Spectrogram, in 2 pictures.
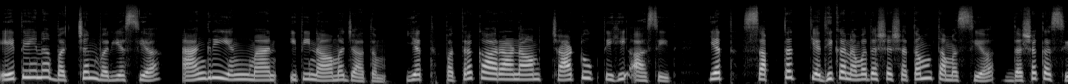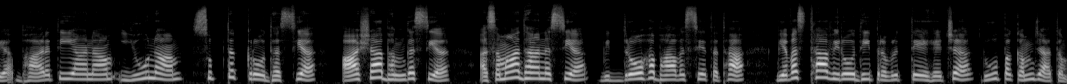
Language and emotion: Sanskrit, neutral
